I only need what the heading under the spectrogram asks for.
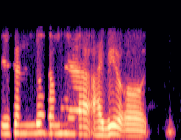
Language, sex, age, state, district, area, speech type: Manipuri, male, 18-30, Manipur, Kangpokpi, urban, conversation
